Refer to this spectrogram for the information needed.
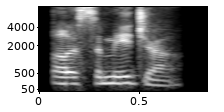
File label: "Ursa Major", Indian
